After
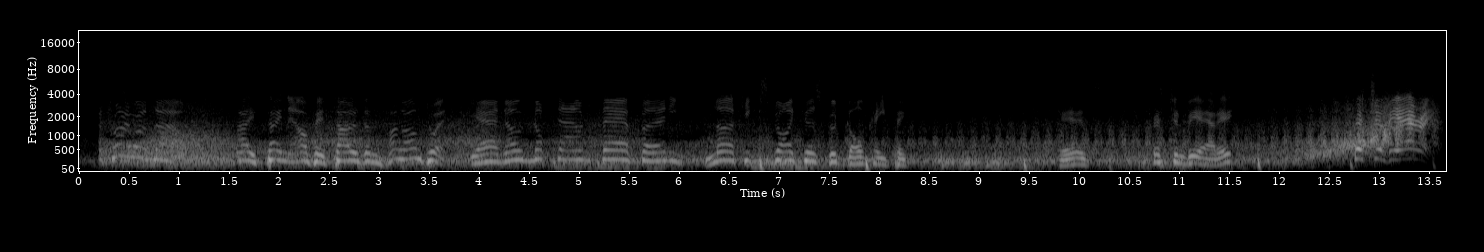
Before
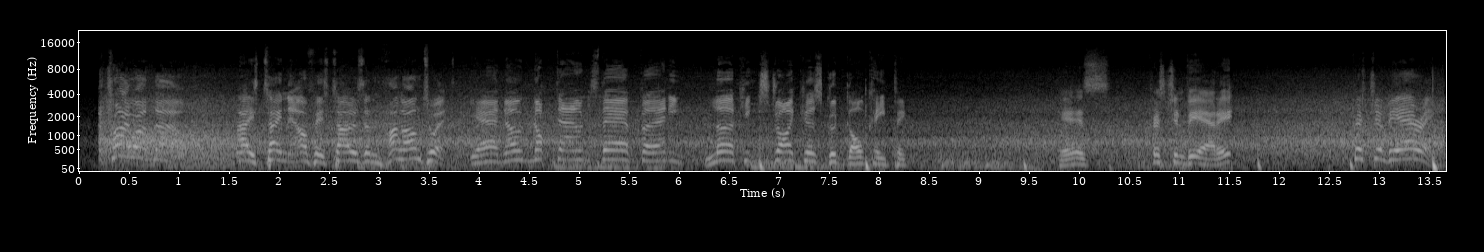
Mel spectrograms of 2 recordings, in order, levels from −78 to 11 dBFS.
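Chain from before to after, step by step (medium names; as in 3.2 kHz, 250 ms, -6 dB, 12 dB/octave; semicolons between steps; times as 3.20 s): fade out at the end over 0.64 s; rotary cabinet horn 0.7 Hz, later 8 Hz, at 6.74 s; band-pass sweep 210 Hz -> 1.8 kHz, 12.10–13.36 s; trim +4 dB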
